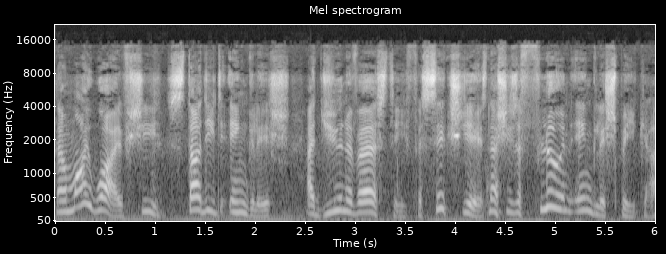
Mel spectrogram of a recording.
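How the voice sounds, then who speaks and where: A man speaks with a British accent. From United Kingdom. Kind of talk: casual talk to camera.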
